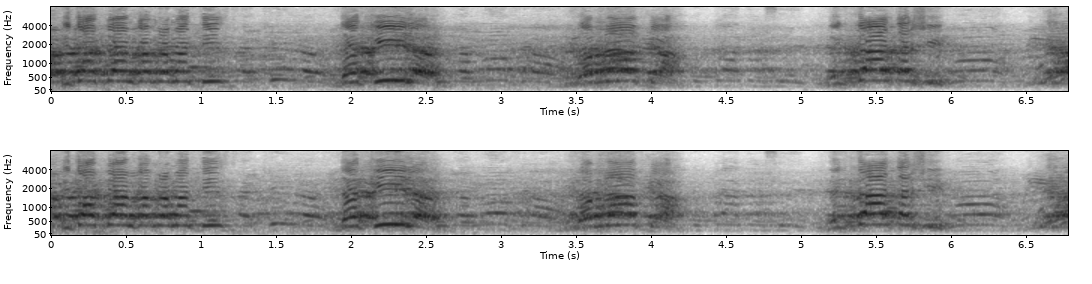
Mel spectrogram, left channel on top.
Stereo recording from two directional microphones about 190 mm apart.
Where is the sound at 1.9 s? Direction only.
20° right (ahead or behind).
